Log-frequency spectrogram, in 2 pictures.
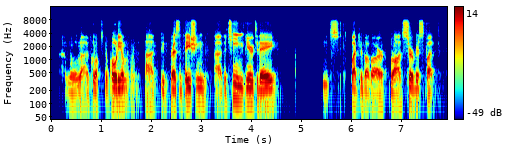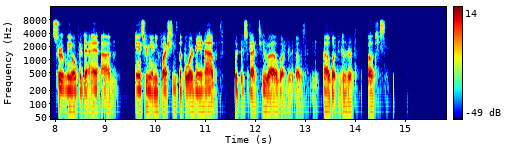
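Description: A man speaks calmly through a microphone, heard over an online call.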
